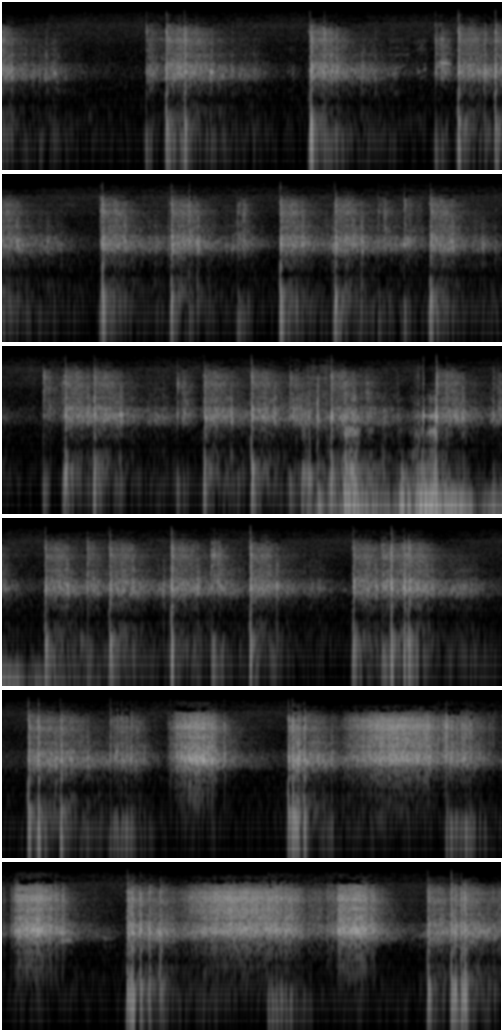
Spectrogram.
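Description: Fireworks display: aerial shells launching and bursting in quick succession, dozens of sharp bangs. A deeper, rumbling boom comes about halfway through, and the second half has longer stretches of rushing noise between the bangs.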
